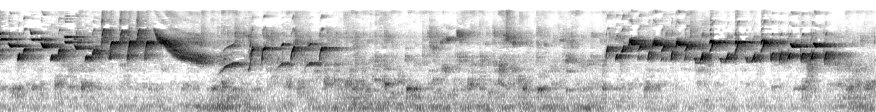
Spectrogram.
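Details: Corsican European goldfinch singing: rapid tinkling, twittering phrases high-pitched and dense, with fast trills and a brief downward slur near the two-second mark, a quieter stretch of softer notes, then another bright twittering burst; water-like splashing faintly underneath.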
